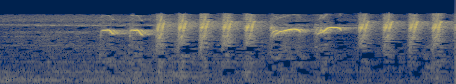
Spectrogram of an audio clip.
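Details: Sunbird called kolibri ninja, on a lure recording for caged birds: high slurred whistles mixed with a pulsing series of loud, rapid, buzzy chips.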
